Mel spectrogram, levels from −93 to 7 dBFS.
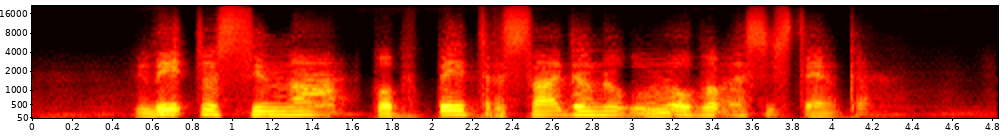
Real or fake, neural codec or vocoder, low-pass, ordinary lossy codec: fake; codec, 44.1 kHz, 0.9 kbps, DAC; none; none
